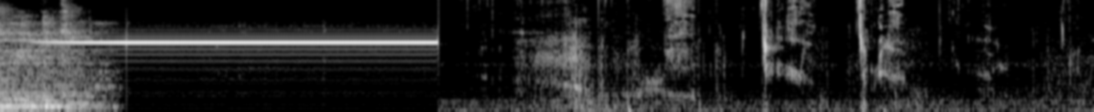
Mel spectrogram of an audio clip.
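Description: A loud, steady high-pitched electronic tone swells in over the first second, holds for about three seconds and cuts off suddenly. Then comes close-miked biting and chewing of a brownie: wet mouth sounds with a few sharp crunches in the last few seconds.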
